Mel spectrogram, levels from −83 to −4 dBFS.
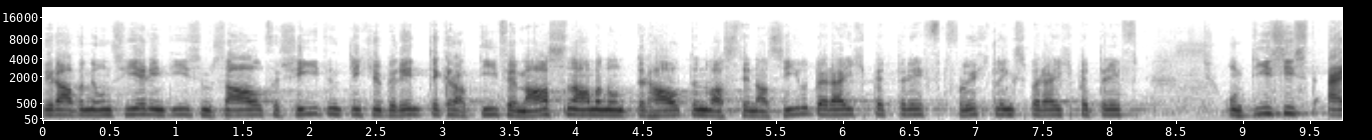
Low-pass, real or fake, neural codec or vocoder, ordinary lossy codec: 14.4 kHz; real; none; none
